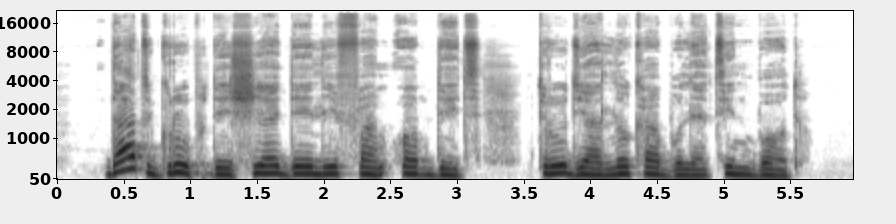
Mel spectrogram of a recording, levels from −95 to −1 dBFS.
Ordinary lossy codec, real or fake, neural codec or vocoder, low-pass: none; real; none; none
